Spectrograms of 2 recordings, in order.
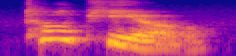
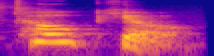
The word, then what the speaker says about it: Tokyo: In contrast, English speakers might say Tokyo, which has three syllables, but that is incorrect. It's Tokyo, which has two syllables.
